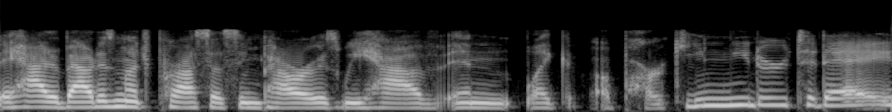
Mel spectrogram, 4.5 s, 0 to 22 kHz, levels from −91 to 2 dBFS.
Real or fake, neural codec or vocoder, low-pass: real; none; 7.2 kHz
